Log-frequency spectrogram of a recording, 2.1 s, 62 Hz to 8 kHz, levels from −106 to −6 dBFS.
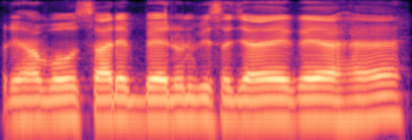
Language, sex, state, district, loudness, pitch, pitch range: Hindi, male, Jharkhand, Deoghar, -15 LUFS, 130 Hz, 125-130 Hz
